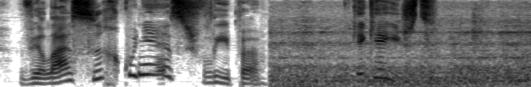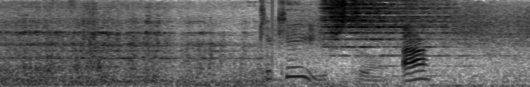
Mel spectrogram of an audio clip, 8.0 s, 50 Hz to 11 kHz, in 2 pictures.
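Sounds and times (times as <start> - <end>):
speech: 0.2 - 3.6, 6.0 - 7.4
faint metallic rattling of the tram: 2.0 - 7.9
tram rumbling along its rails: 2.0 - 7.9.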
